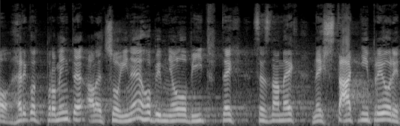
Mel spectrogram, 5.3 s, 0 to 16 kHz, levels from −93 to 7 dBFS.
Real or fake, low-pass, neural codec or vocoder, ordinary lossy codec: real; 14.4 kHz; none; MP3, 64 kbps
